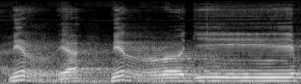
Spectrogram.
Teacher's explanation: Karena sebelum huruf ro ada huruf hijaiyah yang berbaris kasroh, yaitu ni. Jadi ketika masuk melebur ro-nya bertasydid menjadi tarkik, bacanya tipis ya.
